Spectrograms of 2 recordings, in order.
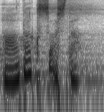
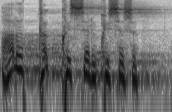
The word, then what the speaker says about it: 아르타크세르크세스: 바로 아닥사스다. 아르타크세르크세스. 원래 발음은 아르타크세르크세스. 크세르크세스의 아들이에요. 아르타크세르크세스. 이걸 줄여서 아닥사스다라고 하는 겁니다.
